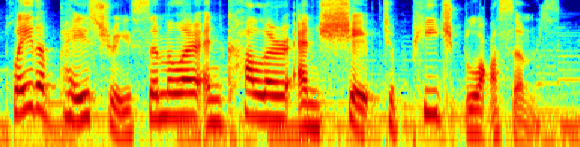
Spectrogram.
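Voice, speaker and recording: A woman's voice: a little high, sing-song, normal speed, a bit bright, faint music behind. A woman streamer giving casual game commentary, reading on-screen text aloud and swearing now and then.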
